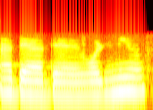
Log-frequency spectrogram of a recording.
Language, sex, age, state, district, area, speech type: Kannada, female, 18-30, Karnataka, Chitradurga, rural, conversation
